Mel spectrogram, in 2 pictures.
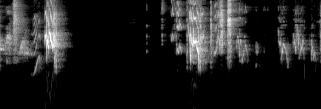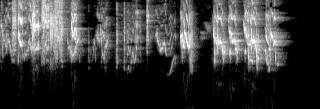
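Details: Pet budgerigar singing: a brief chirp, a pause, then long chattering warbles of buzzy, scratchy notes mixed with sharp chirps, running in dense bursts with a quiet background.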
